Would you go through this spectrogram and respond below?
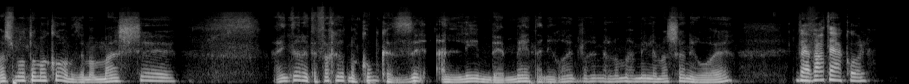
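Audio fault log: Throughout, Opus voice compression: the speech has been squeezed through Opus in hybrid mode, with its linear-prediction SILK layer carrying the lower band and a CELT layer above 8 kHz, at a rate that fits about 16 kbps in 20 ms frames. With so few bits the excitation is coded coarsely, so the voice comes out plainly hoarse, muffled and slightly robotic.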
